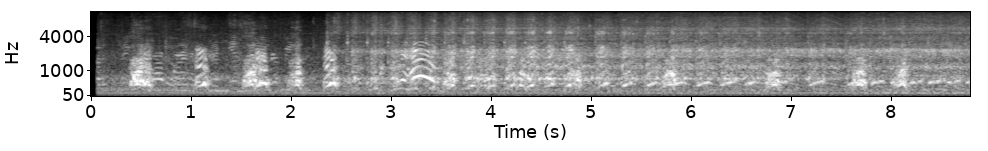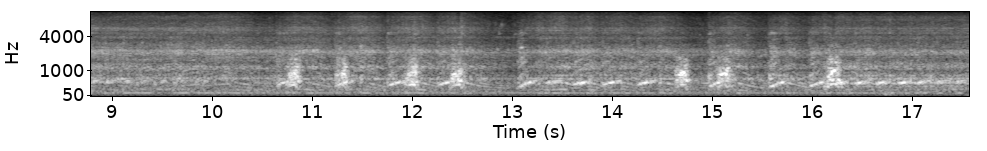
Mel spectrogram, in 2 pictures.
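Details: Afghan Hound barking at the MAHA AKC lure coursing Open 1 finals, November 30, 2019; excited, high, yelping barks come in quick bursts throughout, over steady crowd murmur and scattered voices.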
